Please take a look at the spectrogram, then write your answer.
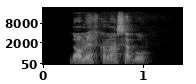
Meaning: to sleep like a log
- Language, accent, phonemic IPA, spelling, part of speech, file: French, France, /dɔʁ.miʁ kɔm œ̃ sa.bo/, dormir comme un sabot, verb, LL-Q150 (fra)-dormir comme un sabot.wav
